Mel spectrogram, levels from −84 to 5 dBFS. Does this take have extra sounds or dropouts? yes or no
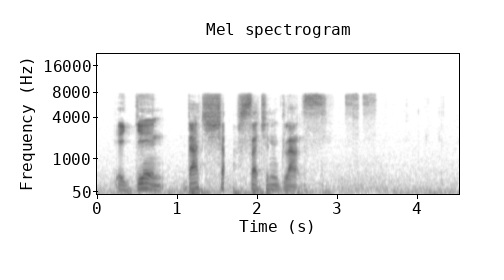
yes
